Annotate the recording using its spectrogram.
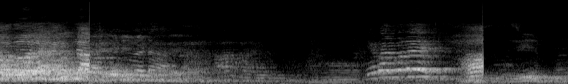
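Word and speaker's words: جيم: এই অক্ষরটা উচ্চারণ হবে জিহ্বার মধ্যখান, তারপর উপরে তালুর সাথে লাগায়া, ঠিক আছে? জিহ্বার মধ্যখান, তারপর উপরে তালুর সাথে লাগায়া শব্দভাবে জিম জিম জিম জিম জিম জিম।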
